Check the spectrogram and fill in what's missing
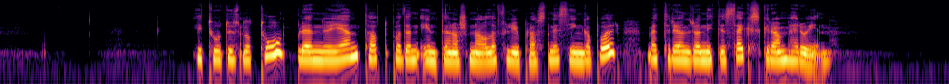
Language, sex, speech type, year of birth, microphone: Norwegian, female, read, 1970, Shure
